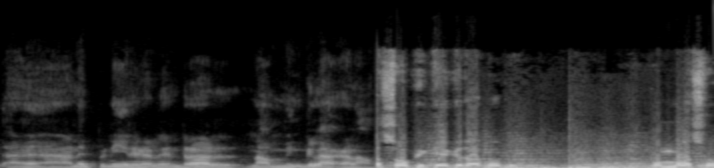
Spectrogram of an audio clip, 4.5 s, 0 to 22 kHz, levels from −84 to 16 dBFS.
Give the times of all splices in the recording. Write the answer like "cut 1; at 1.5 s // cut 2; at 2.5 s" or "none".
cut 1; at 2.4 s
